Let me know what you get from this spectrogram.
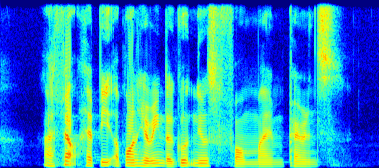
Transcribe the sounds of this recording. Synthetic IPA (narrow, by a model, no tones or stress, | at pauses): ajfɛ̰lt̚hɛpiʔə̰pɔ̃nɦiəɹɪ̃ŋdəɡud̚ⁿnjusfɹɔ̃mːajpʰɛɹə̃ns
